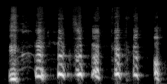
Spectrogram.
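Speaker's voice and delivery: loud, high burst of laughter; real high-pitched laugh; cracking up. Real, not acted. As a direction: crack up at your own jab. Cracks up at own Dooley jab.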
